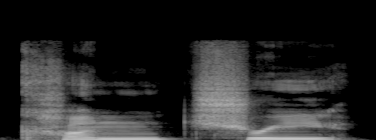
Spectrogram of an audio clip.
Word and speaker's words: country: Pero yo tendré que preguntarles what the name of the country is. Nota mi pronunciación. El T suena más como CH.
